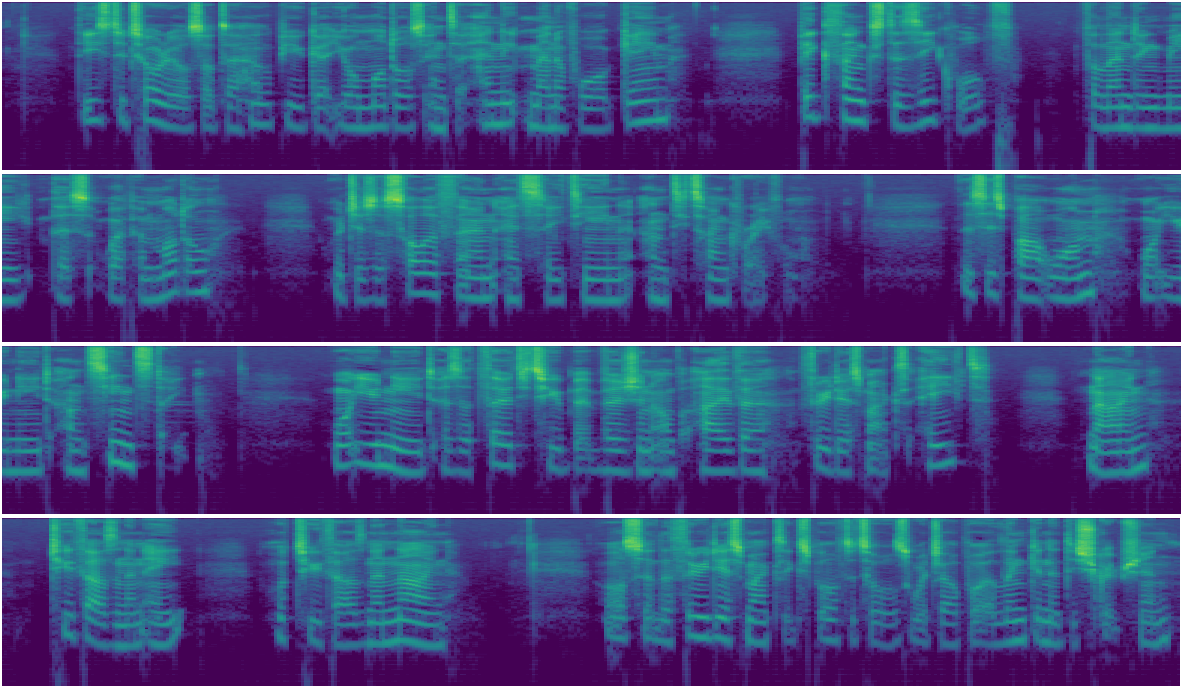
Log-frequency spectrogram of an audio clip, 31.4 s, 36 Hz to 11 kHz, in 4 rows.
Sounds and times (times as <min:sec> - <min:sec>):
Speech: 0:00.5 - 0:04.6, 0:05.3 - 0:09.4, 0:10.0 - 0:13.3, 0:14.2 - 0:17.1, 0:17.9 - 0:24.8, 0:25.4 - 0:26.7, 0:27.6 - 0:31.4.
